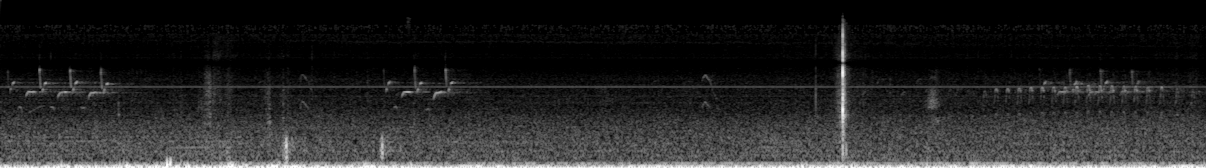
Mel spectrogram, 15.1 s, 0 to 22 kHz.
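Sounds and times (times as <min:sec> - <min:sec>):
steady low rumble: 0:05.8 - 0:15.0
golf club striking ball: 0:10.2 - 0:10.9.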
